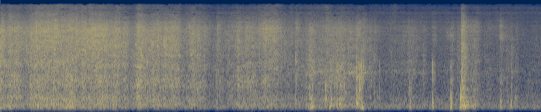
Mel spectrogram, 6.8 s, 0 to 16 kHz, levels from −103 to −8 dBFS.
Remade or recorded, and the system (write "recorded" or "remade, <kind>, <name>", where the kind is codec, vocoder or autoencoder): remade, autoencoder, DAC-VAE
